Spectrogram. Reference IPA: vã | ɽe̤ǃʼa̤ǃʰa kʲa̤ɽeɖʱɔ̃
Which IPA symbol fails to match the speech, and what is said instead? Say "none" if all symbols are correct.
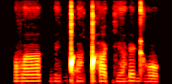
none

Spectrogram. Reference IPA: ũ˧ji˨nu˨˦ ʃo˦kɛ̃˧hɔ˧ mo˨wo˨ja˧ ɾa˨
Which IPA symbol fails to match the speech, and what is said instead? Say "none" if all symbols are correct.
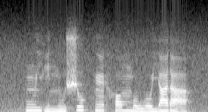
none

